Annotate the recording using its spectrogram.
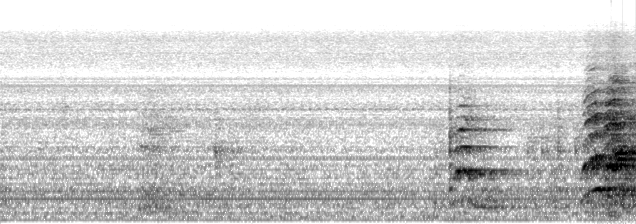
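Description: A steady electrical hum on an amateur camcorder recording of a stage, with faint, distant voices from the stage. About four and a half seconds in comes a brief, louder voice, and loud speech starts right at the end.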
